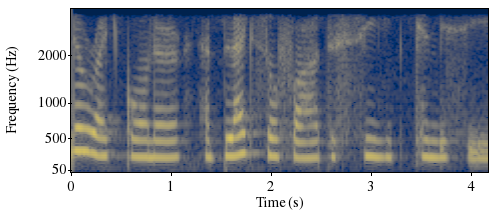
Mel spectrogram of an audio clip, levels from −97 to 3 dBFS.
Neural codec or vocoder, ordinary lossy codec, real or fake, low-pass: none; none; real; 3.6 kHz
